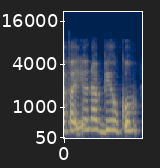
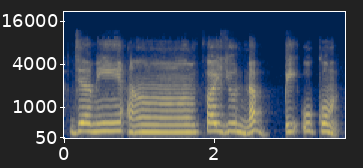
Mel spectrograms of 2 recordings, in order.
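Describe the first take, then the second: First: फयुनब्बिउकुम quickly, with only a single weak b; wrong slack फयुनब्बिउकुम without the doubling; loose, slack reading. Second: Slow recitation, long nasal hum, then b pressed hard in फयुनब्बिउकुम; firmly joined double b. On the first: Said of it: "इसको ढीला ढाला". (फयुनब्बिउकुम ढीला ढाला, बिना तशदीद) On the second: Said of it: "सख्ती से जोड़ा है". (फयुनब्बिउकुम में बा सख्ती से जोड़कर) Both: Shown as a demonstration.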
